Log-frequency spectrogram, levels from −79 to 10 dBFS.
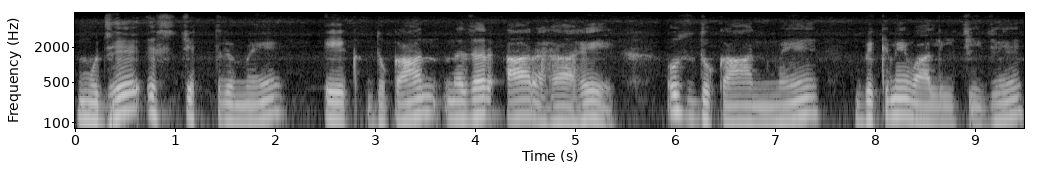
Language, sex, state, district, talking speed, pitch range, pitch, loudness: Hindi, male, Madhya Pradesh, Dhar, 100 wpm, 100-130 Hz, 115 Hz, -19 LUFS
